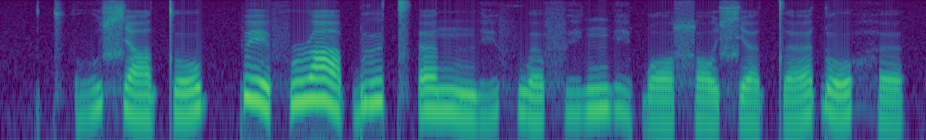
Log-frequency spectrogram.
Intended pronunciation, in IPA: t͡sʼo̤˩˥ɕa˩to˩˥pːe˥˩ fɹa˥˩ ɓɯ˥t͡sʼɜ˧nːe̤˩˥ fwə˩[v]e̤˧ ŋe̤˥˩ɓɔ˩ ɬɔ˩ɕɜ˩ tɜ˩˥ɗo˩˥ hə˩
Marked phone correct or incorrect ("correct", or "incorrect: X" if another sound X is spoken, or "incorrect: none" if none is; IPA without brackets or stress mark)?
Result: incorrect: f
